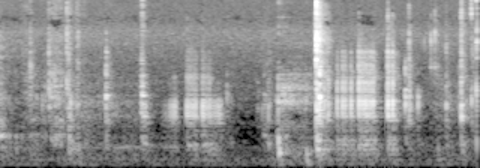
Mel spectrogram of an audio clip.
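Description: Faint, scattered small clicks and taps from a hot glue gun and a plastic toy car chassis being handled while a servo is glued in place, with one sharper click a little before three seconds in.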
